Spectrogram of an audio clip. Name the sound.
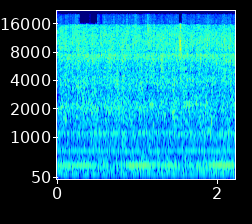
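bulk reef supply 150 gallon per day RO/DI unit running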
